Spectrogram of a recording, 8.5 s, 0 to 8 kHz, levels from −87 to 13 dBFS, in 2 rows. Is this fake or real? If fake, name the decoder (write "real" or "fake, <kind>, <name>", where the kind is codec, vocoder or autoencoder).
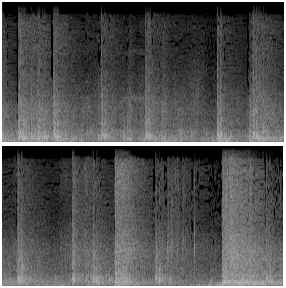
real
